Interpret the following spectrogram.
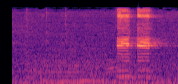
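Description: Street traffic noise, with a vehicle horn giving two short toots about one and a half seconds in.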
